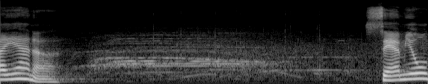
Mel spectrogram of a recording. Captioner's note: crowd cheering and clapping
